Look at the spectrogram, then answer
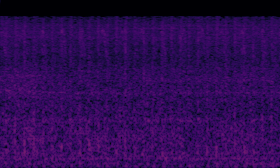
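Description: Helicopter in the video game ARMA Reforger descending, a dense, continuous rotor and engine roar that stays steady and loud throughout, with no voices.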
